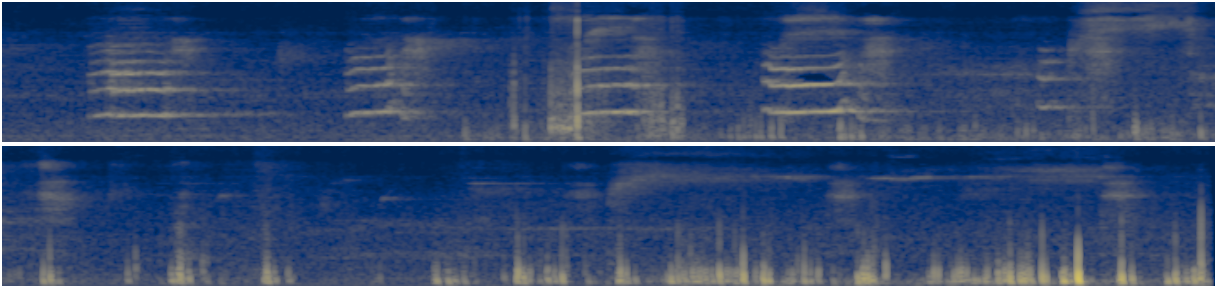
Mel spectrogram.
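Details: A sick-looking, angry male cat gives four short, harmonic meows in quick succession. Clicking, rustling and handling noises follow and fill the rest of the recording.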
